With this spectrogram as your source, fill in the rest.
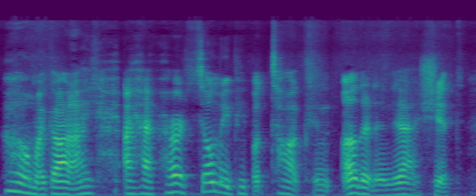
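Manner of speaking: usual speaking voice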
